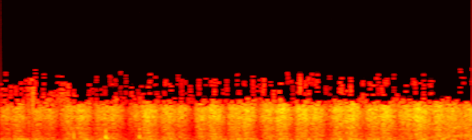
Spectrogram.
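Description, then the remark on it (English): An approaching train engine chugs steadily, its dense rumbling hiss pulsing in a quick, even rhythm, fairly loud throughout, with no voices. “Here come the engine.”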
